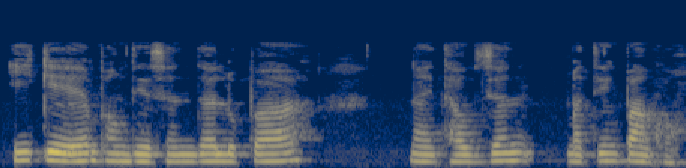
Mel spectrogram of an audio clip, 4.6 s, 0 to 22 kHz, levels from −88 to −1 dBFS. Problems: none marked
